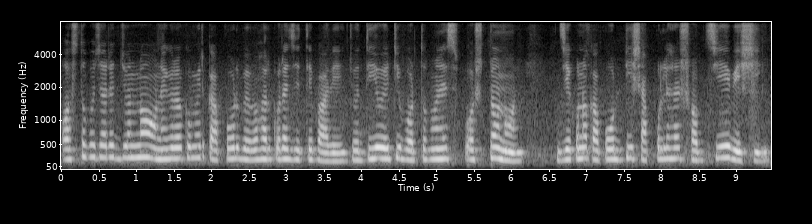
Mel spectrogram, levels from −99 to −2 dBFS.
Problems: none marked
